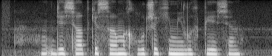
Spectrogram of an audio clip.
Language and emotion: Russian, neutral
